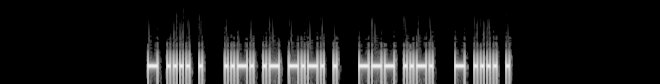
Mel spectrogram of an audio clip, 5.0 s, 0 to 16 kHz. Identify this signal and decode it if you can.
Morse code, heard as a keyed tone, about 50 wpm, 700 Hz. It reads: THE FACE OF THE
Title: Sets of 4 Words 50wpm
